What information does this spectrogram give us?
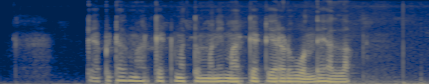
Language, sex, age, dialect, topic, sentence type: Kannada, male, 25-30, Mysore Kannada, banking, statement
